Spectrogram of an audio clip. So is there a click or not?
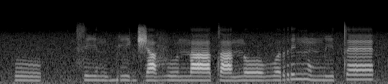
no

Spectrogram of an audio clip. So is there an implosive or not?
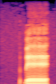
yes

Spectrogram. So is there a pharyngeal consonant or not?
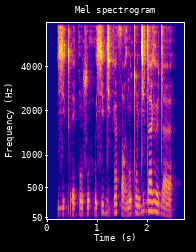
no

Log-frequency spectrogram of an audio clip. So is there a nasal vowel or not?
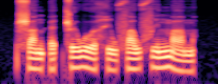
no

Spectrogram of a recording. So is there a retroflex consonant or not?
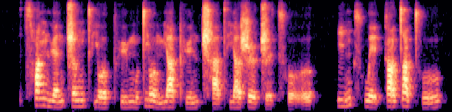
yes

